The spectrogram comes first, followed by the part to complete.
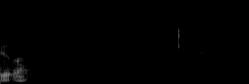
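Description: A man's speech trails off just after the start, then near silence, broken by one short, faint click near the end.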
